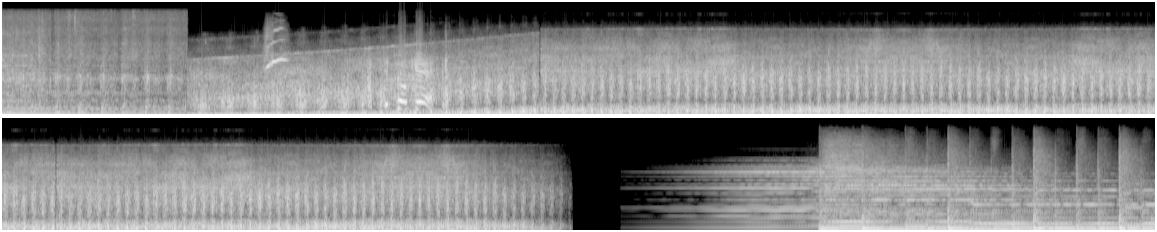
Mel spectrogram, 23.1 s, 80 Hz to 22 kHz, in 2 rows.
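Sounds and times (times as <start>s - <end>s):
helicopter rotor chopping: 0.0s - 17.2s.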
